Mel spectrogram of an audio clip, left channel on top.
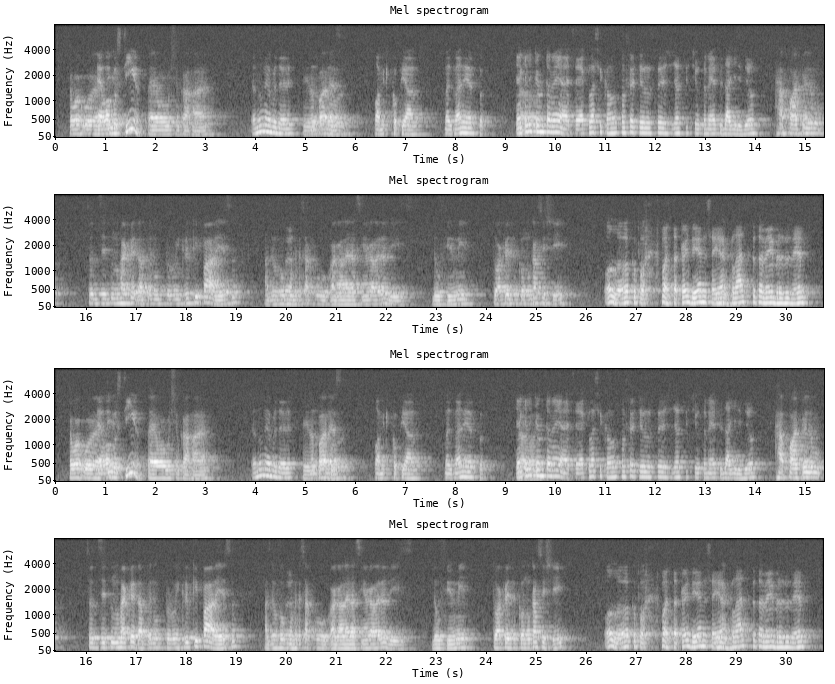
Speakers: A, on the right; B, in the centre.
A: é o, o-
B: É
A: ele,
B: o Agostinho?
A: é o Agostinho Carrara.
B: Eu não lembro dele
A: Ele
B: no,
A: aparece.
B: no Homem que Copiava. Mas maneiro, pô. E
A: Da
B: aquele
A: hora.
B: filme também, é, esse aí é classicão, com certeza você já assistiu também, A Cidade de Deus.
A: Rapaz, pelo. Se eu dizer, tu não vai acreditar, pelo, pelo incrível que pareça. Às vezes eu vou conversar
B: É.
A: com, com a galera assim, a galera diz do filme, tu acredita que eu nunca assisti?
B: Ô louco, pô. <laughs> Pô, você tá perdendo, isso
A: <laughs>
B: aí é clássico também, brasileiro.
